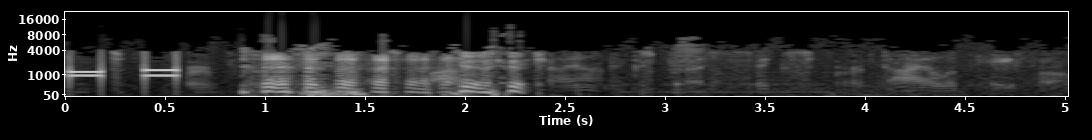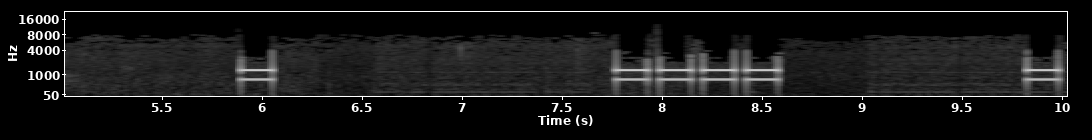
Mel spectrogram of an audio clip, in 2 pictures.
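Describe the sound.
Telephone keypad tones are pressed to play a tune on an automated phone menu: two quick beeps, a single beep, then a fast run of four, all sharp and loud. A voice talks briefly near the start.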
